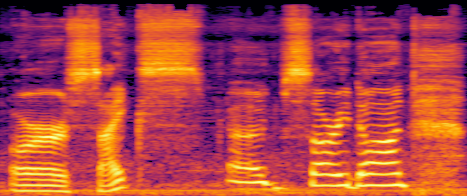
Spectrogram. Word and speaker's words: Sielkes: So I think that's Silks or Sykes. I'm sorry, Dawn. It's one of those names I can't figure out how to pronounce properly. But anyway, it's like Silks Classic Garage. Now, it's pronounced like silky.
